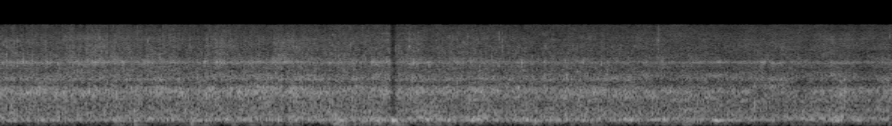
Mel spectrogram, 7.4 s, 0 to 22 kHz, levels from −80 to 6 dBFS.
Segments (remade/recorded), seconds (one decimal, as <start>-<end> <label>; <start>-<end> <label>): 0.0-5.3 recorded; 5.3-7.4 remade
